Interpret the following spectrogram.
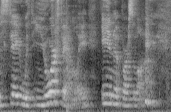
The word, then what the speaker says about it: Barcelona: pronounce it correctly for the... Barcelona.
